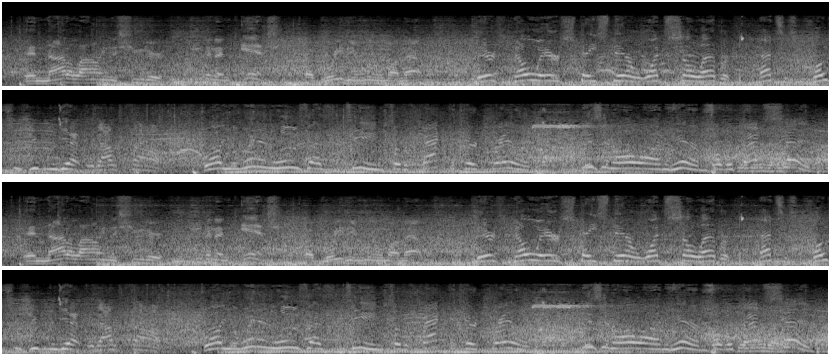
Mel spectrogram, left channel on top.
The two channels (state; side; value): normal; both; correlation 0.62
